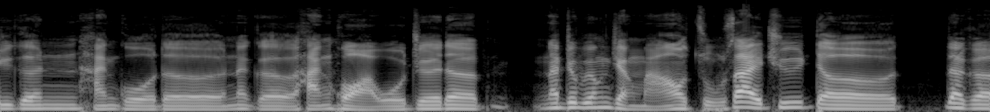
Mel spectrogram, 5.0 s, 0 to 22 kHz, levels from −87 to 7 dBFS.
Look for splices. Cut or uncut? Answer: uncut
